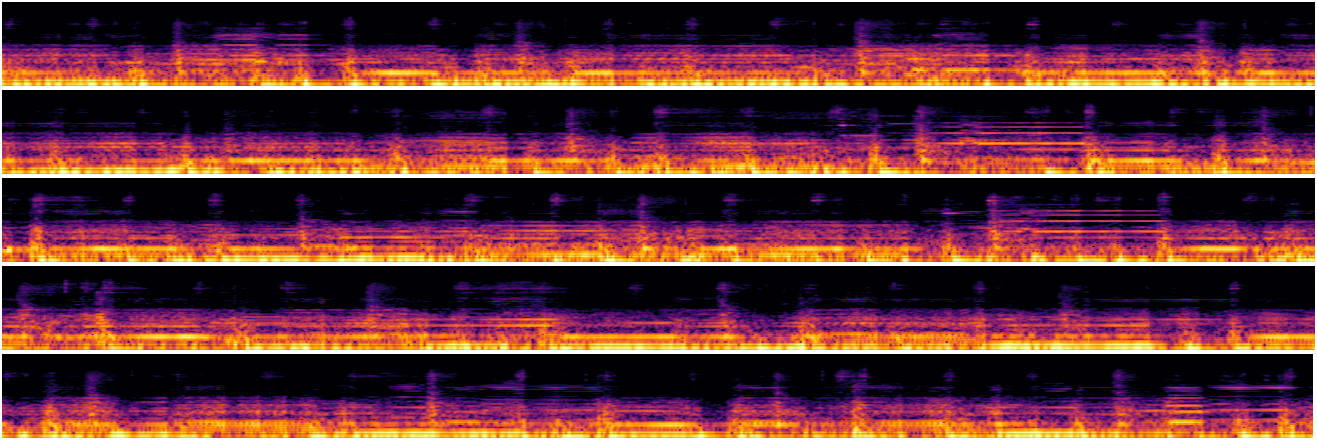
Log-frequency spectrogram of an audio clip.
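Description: Live rock from an electric guitar and a full drum kit playing together, loud and continuous.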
